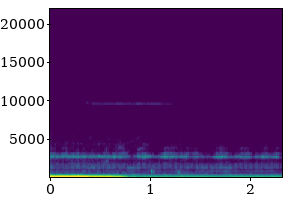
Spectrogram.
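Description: Singing bowl ringing: a steady low tone with a high, wavering overtone. The tone drops in level a little under a second in, then keeps ringing softly as it fades.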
